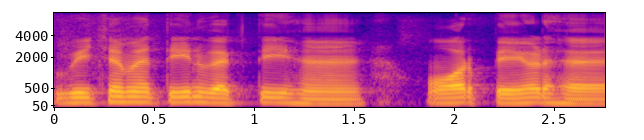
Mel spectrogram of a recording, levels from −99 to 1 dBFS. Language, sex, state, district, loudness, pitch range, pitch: Hindi, male, Jharkhand, Garhwa, -18 LUFS, 105-125 Hz, 115 Hz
